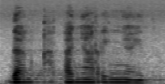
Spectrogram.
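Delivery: normal talking voice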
